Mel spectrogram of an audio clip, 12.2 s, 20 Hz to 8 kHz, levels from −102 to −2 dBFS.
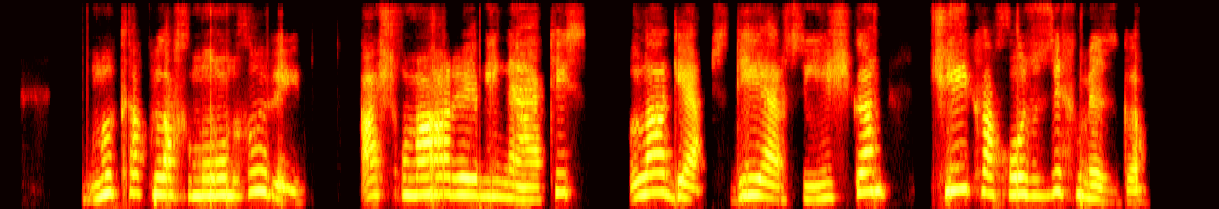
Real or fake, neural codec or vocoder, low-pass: fake; codec, 44.1 kHz, 2.6 kbps, DAC; 7.2 kHz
